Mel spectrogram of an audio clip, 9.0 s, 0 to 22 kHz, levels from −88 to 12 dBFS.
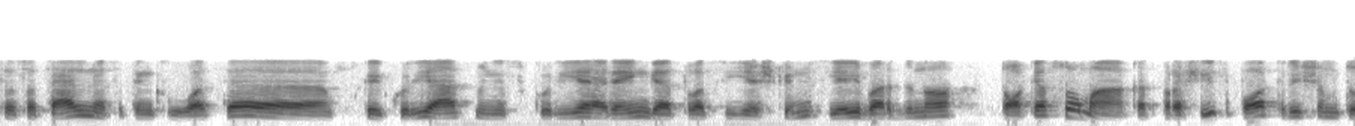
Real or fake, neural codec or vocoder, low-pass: real; none; 3.6 kHz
